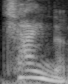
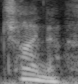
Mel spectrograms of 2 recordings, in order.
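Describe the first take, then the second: First: The word is pronounced in an exaggerated, imitated way. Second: The word is pronounced in the ordinary way. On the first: This is the way everyone must now say it. "Everyone has to now say China" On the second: This is the usual way it is said. "not China"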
